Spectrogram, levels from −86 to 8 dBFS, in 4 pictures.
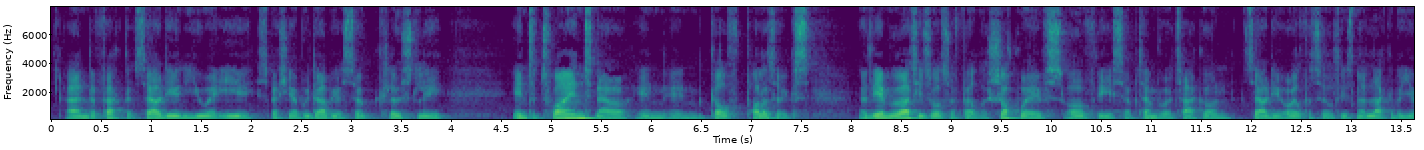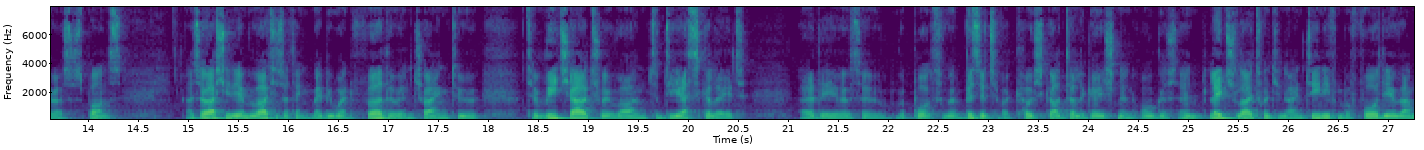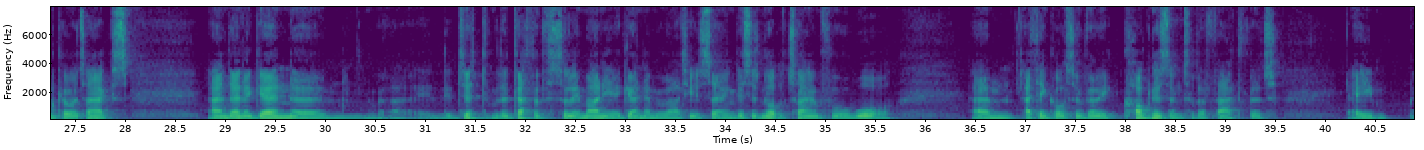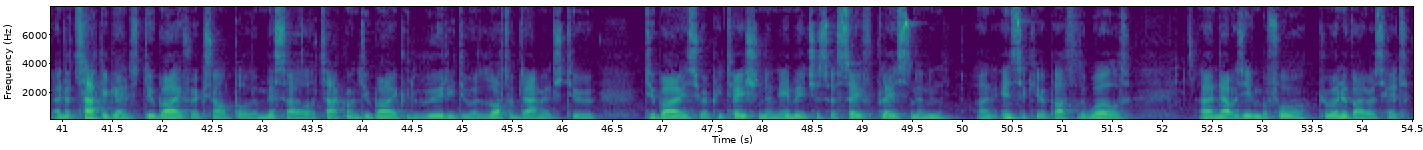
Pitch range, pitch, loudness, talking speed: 110-120 Hz, 115 Hz, -27 LUFS, 175 wpm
